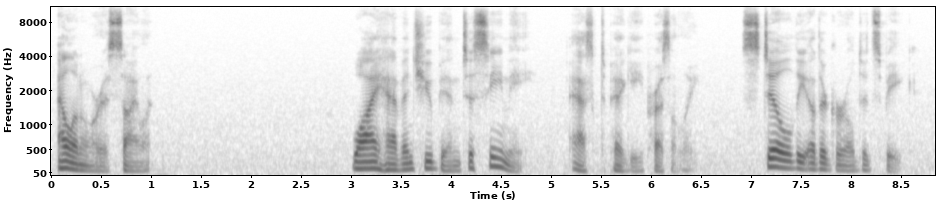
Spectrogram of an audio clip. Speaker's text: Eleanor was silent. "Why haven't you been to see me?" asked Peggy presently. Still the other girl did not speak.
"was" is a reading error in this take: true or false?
true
